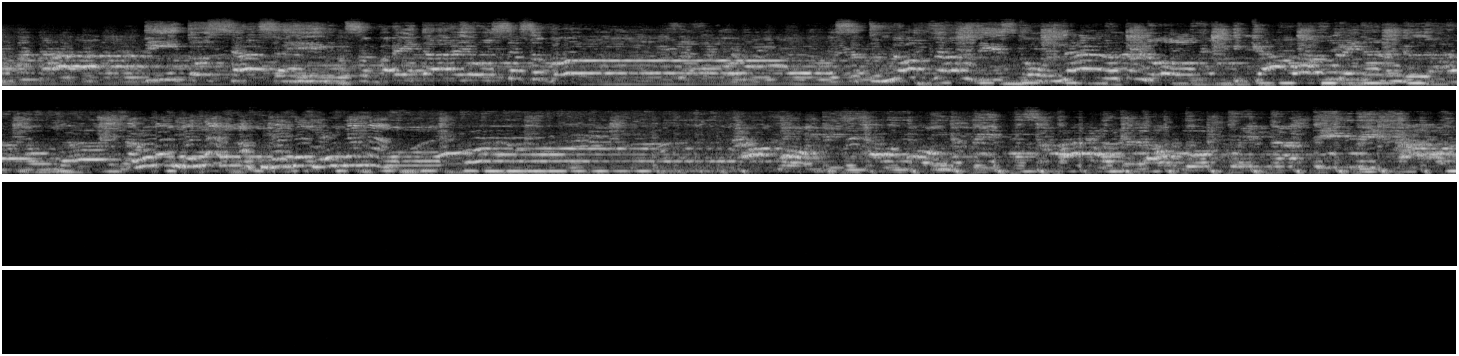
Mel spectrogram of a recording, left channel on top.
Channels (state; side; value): silent; right; 62 dB below the other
